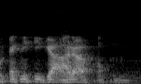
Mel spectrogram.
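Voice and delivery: ordinary delivery, nothing marked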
